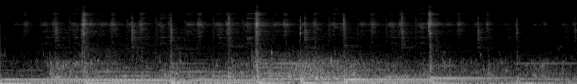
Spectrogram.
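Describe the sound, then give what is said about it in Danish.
A boat glides through the water of flooded town streets during the 1921 storm flood in Randers, Denmark, with steady sloshing and lapping, overlaid by low, sustained droning tones that shift in pitch; continuous, with no one speaking. “Fra båden kigger du rundt i gaderne. Hele byen står under vand.”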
